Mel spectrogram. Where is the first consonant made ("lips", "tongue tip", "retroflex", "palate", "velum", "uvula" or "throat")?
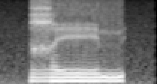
uvula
